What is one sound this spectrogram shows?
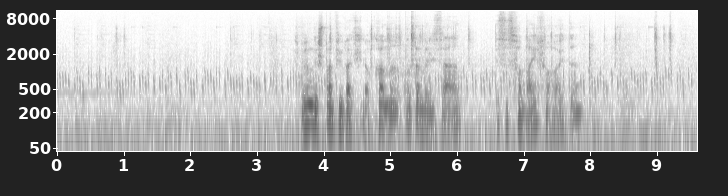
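Quick cartoon hit sounds patter rapidly.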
